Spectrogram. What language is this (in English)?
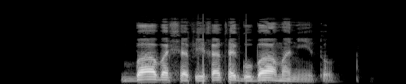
Phalura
